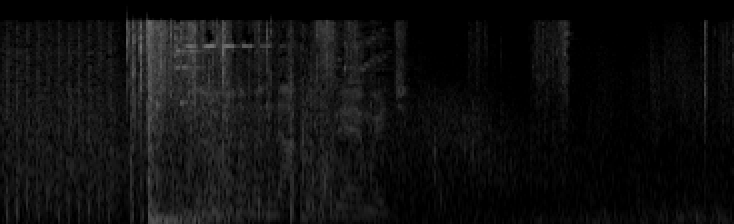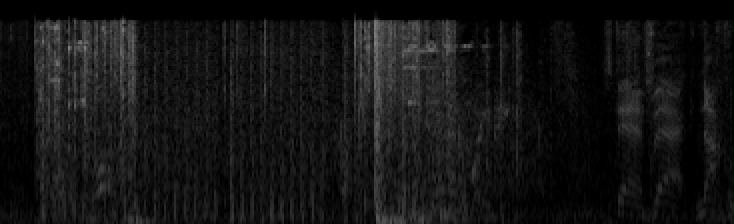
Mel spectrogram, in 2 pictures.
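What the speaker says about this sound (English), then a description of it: "Knuckle cluster's firing." Heavy weapon fire from the Knuckle Cluster in the video game Apex Legends comes in three loud, close bursts spread several seconds apart, with speech in between.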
